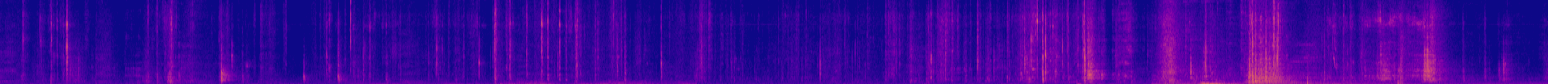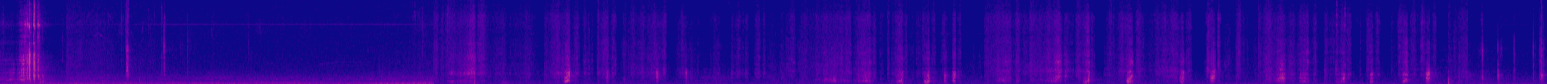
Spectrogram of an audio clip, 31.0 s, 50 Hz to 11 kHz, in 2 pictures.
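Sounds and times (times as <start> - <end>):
parts and tools clinking: 10.0 - 19.8
steady low hum: 11.5 - 19.8.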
